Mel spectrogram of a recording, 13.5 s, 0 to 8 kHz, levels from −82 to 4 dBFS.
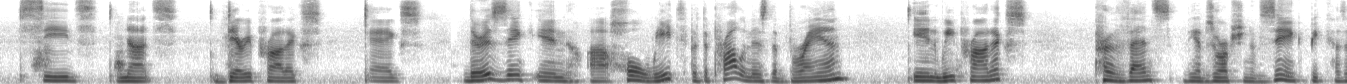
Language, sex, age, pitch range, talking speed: English, male, 40-59, 120-140 Hz, 120 wpm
